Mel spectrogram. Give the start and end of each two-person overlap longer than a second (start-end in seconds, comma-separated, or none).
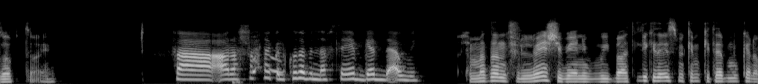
none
